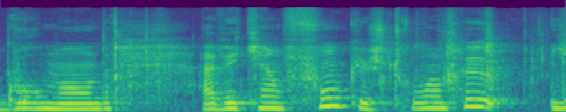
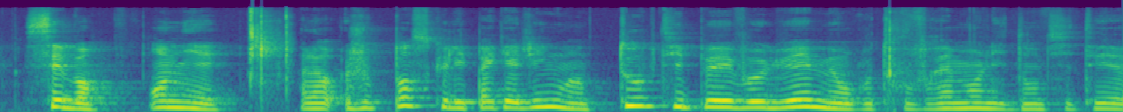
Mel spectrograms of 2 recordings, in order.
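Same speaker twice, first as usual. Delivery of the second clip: ordinary delivery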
